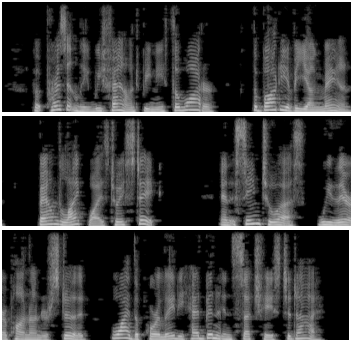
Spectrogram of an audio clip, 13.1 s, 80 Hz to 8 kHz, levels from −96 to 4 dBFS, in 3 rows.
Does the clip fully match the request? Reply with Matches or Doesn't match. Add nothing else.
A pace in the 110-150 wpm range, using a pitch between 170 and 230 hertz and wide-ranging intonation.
Doesn't match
